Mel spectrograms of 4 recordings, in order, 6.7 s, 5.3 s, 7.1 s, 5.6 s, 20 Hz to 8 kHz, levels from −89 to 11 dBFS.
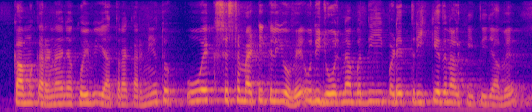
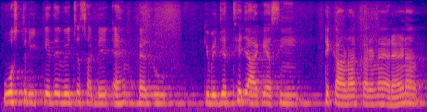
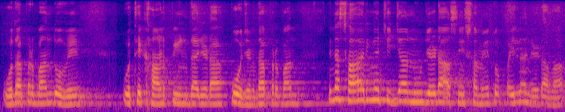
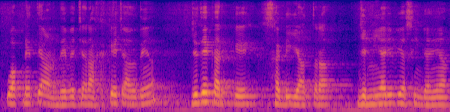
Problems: constant background noise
